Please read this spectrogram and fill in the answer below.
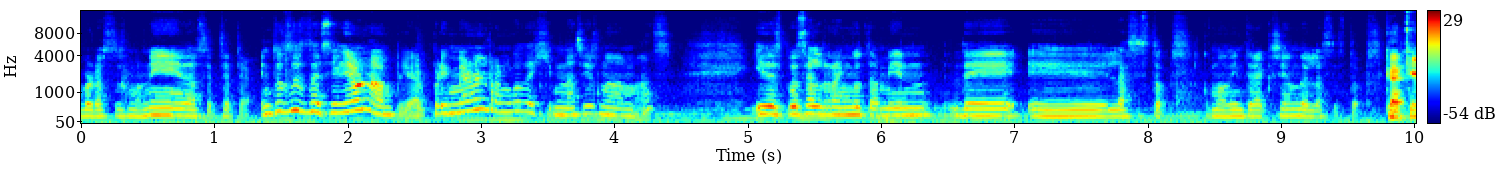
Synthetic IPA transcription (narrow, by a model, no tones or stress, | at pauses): βɾasuzmo̞neðaset̪se̞t̪eɾa̰ent̪o̞ns̬e̞zðesiðje̞ɾo̞namplja̰ɾpɾime̞ɾo̞elraŋɡo̞ðe̞ximnasjo̞znaðama̰s | iðe̞spwe̞s̬elraŋɡo̞t̪ambje̞nd̪e̞elasest̪o̞psko̞mo̞ðeint̪eɾaksjo̞nd̪e̞lasest̪o̞pskeak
